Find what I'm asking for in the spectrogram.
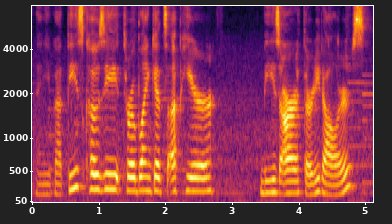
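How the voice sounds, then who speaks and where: With faint music behind her, a shopping vlogger speaks in a mid-range voice at an unhurried pace. She chats casually while browsing a large store and reads prices aloud as she walks.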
